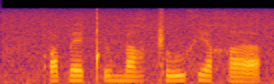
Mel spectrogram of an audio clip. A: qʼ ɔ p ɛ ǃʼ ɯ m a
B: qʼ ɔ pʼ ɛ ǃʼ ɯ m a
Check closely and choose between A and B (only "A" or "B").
A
